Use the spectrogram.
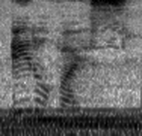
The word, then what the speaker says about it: Edelweiss: Oh no, it shows it with a V. Edelweiss.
